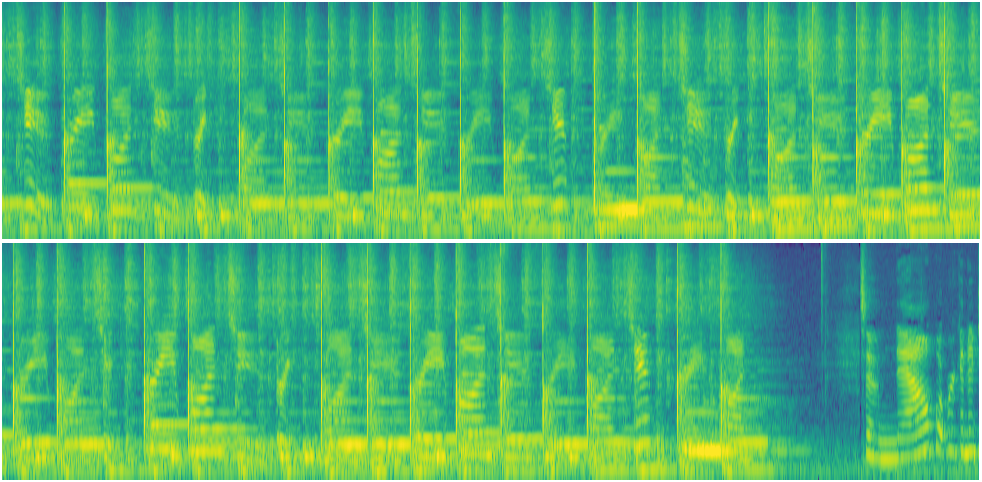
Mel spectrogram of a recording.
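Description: Hands clapping the rhythm of a Latin American folk tune in three time, over recorded music with melody and bass playing the tune. Claps and music stop together shortly before the end.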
